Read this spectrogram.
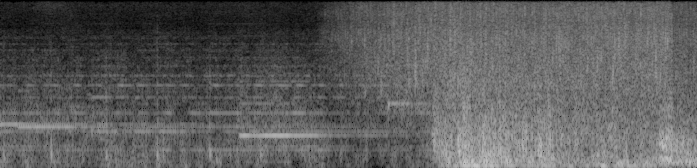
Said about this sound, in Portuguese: Então, tá chovendo, né? Chovendo.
